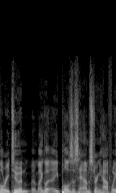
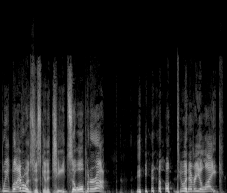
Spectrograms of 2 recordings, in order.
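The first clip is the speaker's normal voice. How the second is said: mock carefree cheater; 13 semitones higher, 5 dB louder than usual. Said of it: "is you just go".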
